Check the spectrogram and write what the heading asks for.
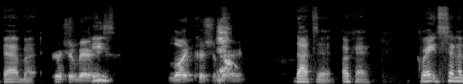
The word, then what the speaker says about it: Lloyd Cushenberry: Lloyd Cushenberry.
